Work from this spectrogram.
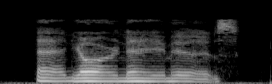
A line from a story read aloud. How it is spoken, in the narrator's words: drawled our hostess, Dr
